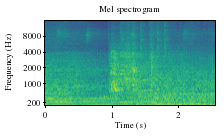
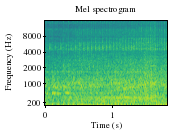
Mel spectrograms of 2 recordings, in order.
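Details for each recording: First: Yamaha Mio M3 125 after new piston fitted (previously run out of oil, knocking from worn bore): engine catches and settles into even idle with smooth throttle blip, no knocking; now normal and more responsive. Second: Yamaha Mio M3 125 that earlier ran out of oil and now burns oil quickly, idling with the CVT removed: a rapid, dull ticking knock strongest at the front of the engine; piston suspected, possibly the con rod; teardown found a worn bushing leaving piston and liner loose, causing piston slap.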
